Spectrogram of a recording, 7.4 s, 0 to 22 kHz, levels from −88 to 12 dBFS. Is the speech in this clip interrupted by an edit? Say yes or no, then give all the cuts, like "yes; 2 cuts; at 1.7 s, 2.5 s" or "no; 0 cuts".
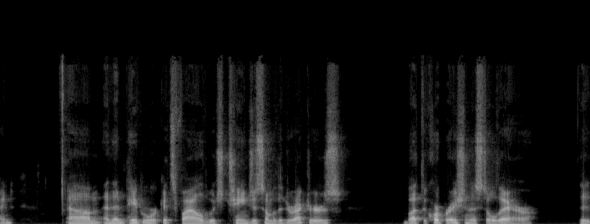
no; 0 cuts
